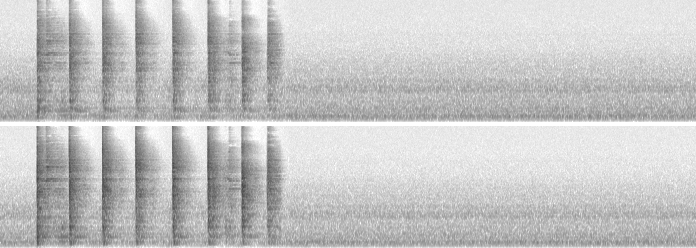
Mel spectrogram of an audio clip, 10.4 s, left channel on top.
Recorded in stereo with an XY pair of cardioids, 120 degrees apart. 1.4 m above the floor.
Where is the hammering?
65° right, 1.5 m.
